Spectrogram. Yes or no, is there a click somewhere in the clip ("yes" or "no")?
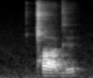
yes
